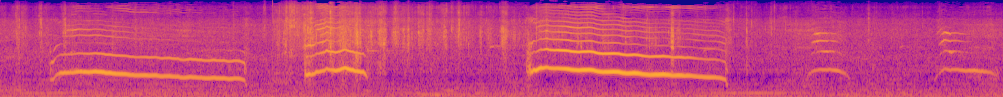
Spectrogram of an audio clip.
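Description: A kitten of about six to eight weeks meowing: two long drawn-out meows of about two seconds each that sink slightly in pitch, a short rising-and-falling meow between them, and two brief meows near the end.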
